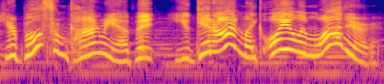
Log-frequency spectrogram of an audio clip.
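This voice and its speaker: A woman voicing a small, childlike fairy companion in an anime game, squeaky, curious and excitable, with music behind. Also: measured pace, heavily acted. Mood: suspicious.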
